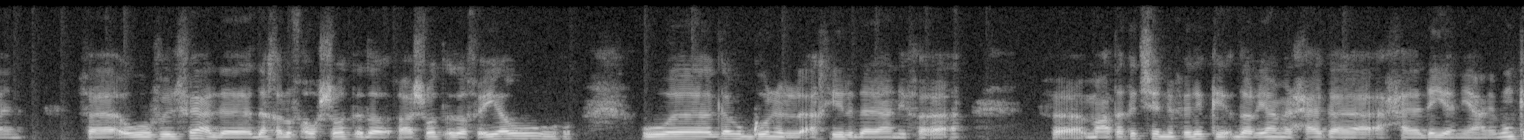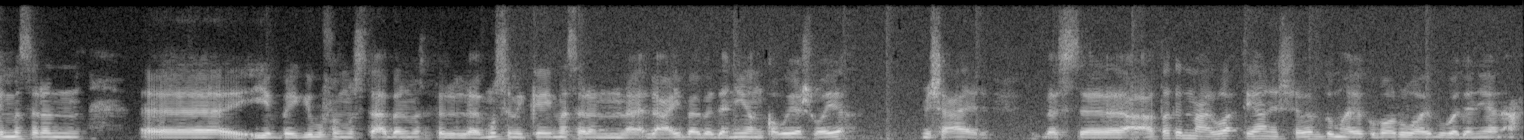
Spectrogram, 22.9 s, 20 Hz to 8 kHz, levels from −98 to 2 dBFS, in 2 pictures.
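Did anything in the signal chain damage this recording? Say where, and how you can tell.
No, nothing in the chain damaged this speech: the band stops at 8 kHz and the lowest bass is trimmed, as expected from call microphone processing, and the room noise that rises by about 13 dB around 15 s belongs to the recording and stays about 28 dB below the speech.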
